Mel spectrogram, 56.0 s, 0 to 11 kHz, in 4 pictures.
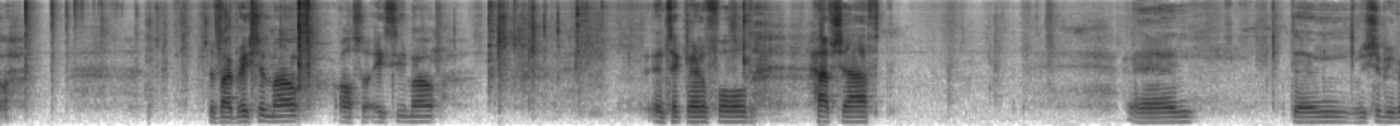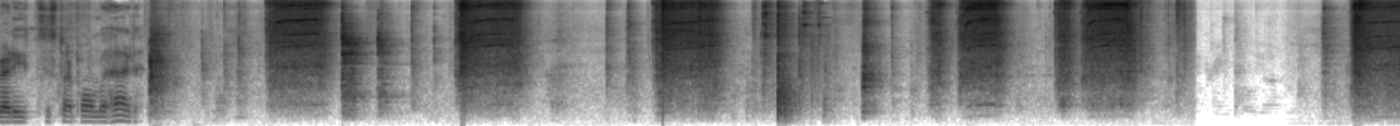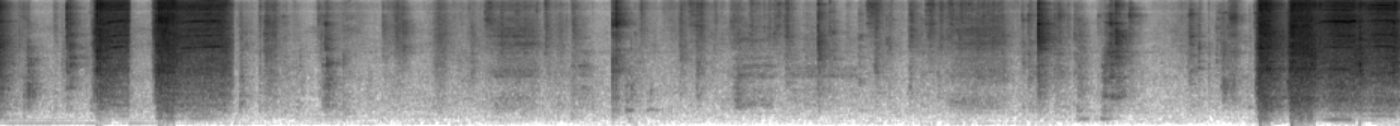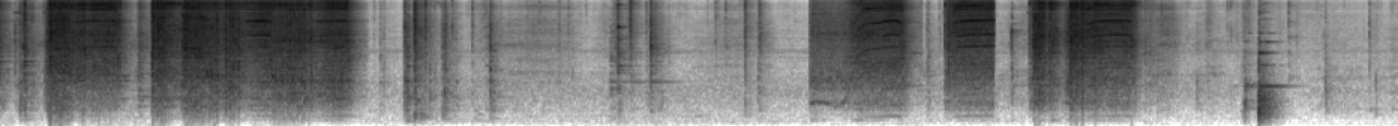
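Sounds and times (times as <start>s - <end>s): power tool whining: 28.9s - 30.4s, 40.6s - 45.6s, 50.1s - 53.6s.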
